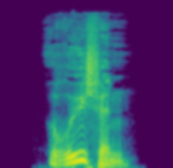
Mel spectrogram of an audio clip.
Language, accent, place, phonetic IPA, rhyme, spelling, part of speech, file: German, Germany, Berlin, [ˈʁyːʃn̩], -yːʃn̩, Rüschen, noun, De-Rüschen.ogg
- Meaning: plural of Rüsche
